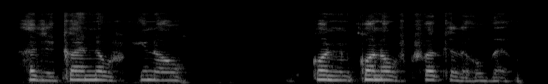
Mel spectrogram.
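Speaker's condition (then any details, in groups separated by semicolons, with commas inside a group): Cerebral palsy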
